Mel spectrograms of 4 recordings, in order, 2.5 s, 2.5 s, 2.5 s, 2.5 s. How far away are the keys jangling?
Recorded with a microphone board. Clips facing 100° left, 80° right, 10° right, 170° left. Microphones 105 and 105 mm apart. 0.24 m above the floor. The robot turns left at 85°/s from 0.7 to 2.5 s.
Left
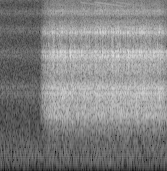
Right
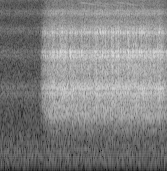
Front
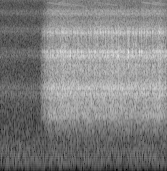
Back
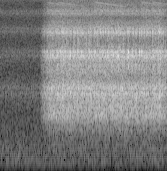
I don't hear keys jangling.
